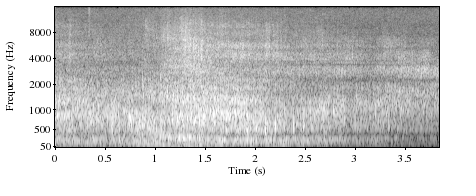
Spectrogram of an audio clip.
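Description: Aer Lingus aircraft EI-XLR arriving at Dublin Airport from Munich, a broad distant jet roar that holds steady, then fades slightly toward the end, with some wind noise and no voices.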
